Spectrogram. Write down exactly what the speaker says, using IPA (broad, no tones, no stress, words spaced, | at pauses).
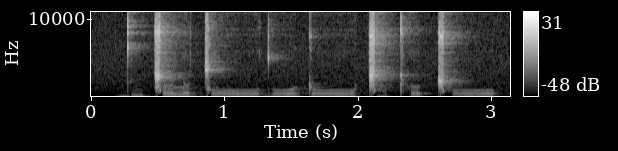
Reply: d̪inǁələ ǀoːd̪oː ʈoːɡ͡ǁa ʈʰəʔǁʰoː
